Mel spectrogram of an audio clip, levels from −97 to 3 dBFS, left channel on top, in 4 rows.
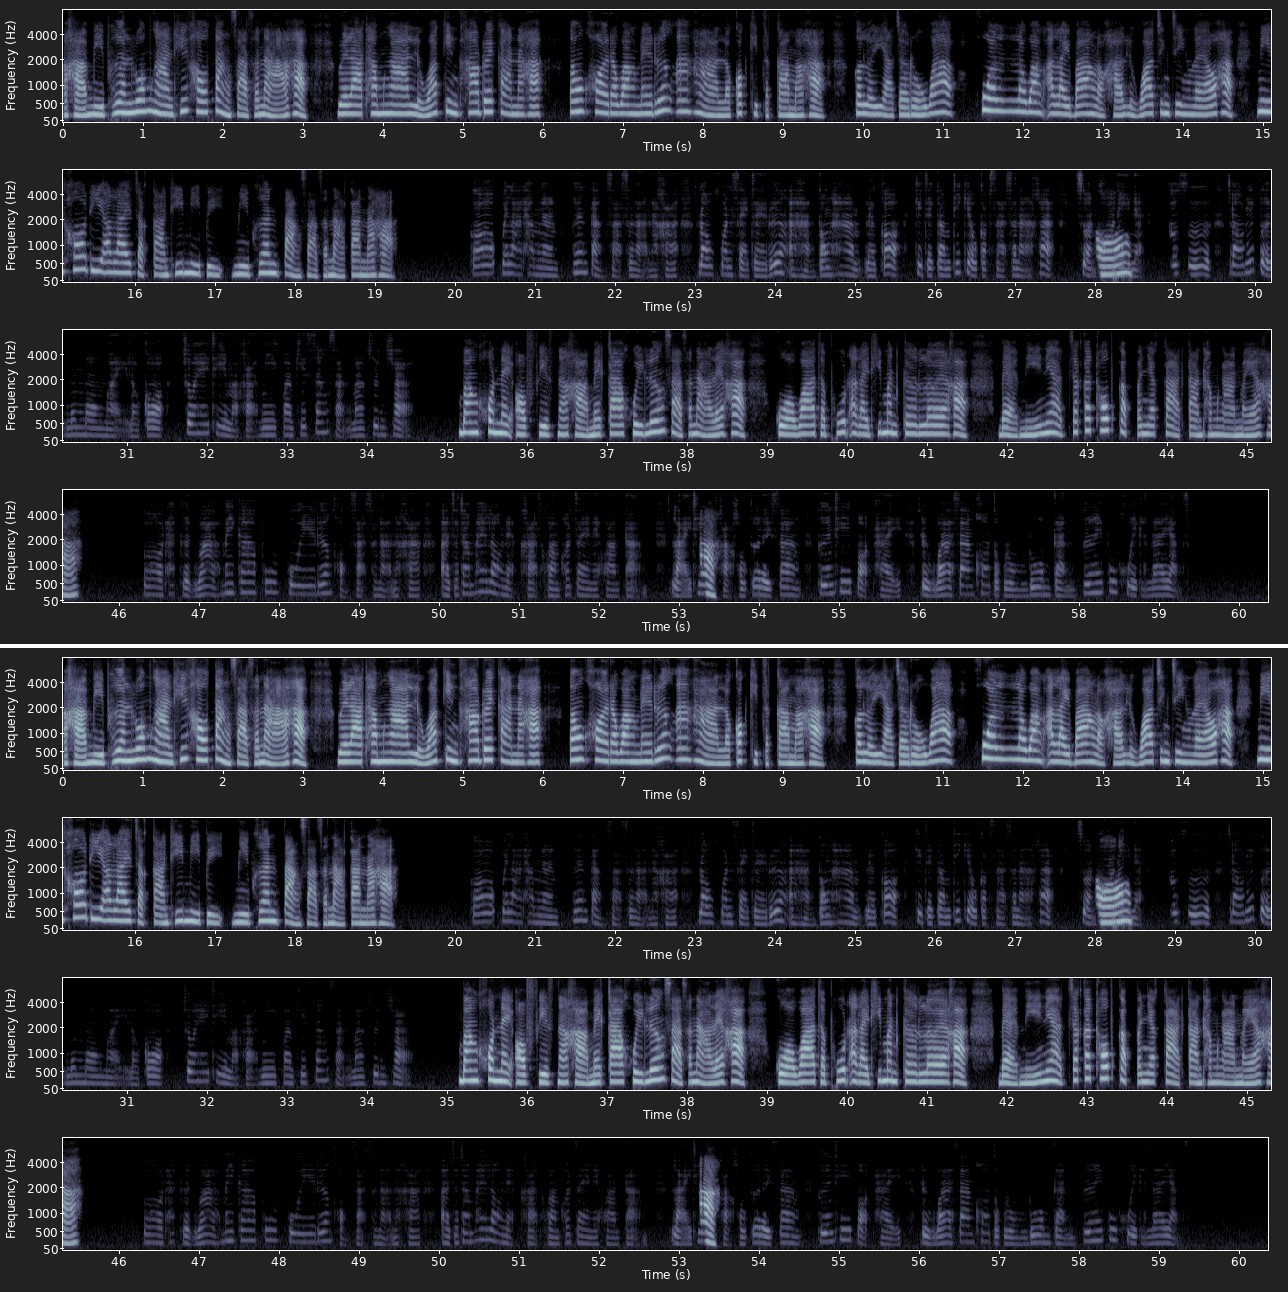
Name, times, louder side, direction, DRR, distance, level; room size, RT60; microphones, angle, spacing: voice 1, 0.0-3.1 3.4-6.0 6.3-9.5 9.9-11.1 11.5-19.3 28.0-28.5 35.1-38.7 39.1-45.5 53.3-53.5, right 4 dB, 50° right, 0.8 m, -30 dB
voice 2, 20.2-27.5 27.8-28.6 28.9-31.4 31.7-34.6 46.3-59.4, left 3 dB, 45° left, 5.4 m, -56 dB
head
